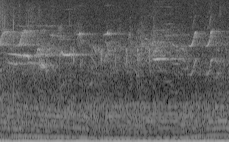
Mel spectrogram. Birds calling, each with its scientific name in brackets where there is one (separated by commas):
Apapane (Himatione sanguinea), Iiwi (Drepanis coccinea)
